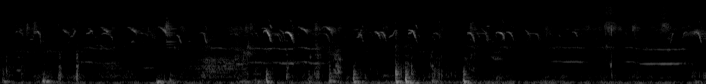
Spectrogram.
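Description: Red junglefowl chicks give a steady stream of thin, high peeping chirps, many overlapping, with a few longer level whistles and some low thumps and rustling.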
